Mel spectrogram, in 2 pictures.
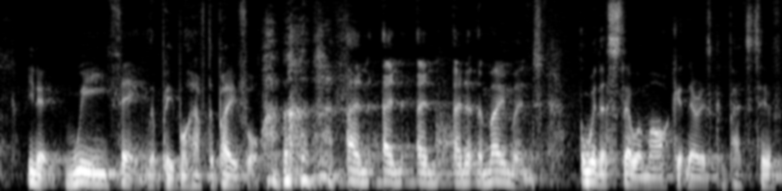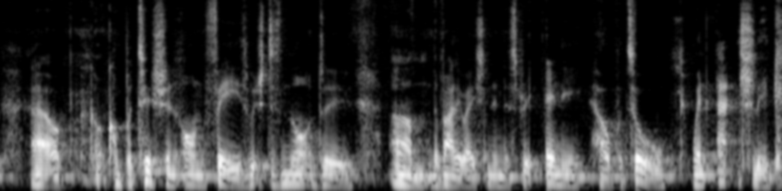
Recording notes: Our first LIVE podcast recording.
